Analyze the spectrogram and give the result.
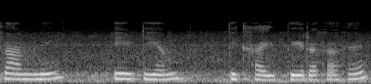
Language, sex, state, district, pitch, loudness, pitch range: Hindi, female, Haryana, Charkhi Dadri, 235 Hz, -15 LUFS, 220-250 Hz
